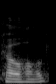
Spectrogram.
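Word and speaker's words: quahog: coh hog pearls as as you can see pronounced Cog yeah I actually get it's a strange spelling or extremely rare organ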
